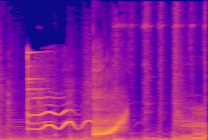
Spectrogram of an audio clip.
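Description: Cartoon sound effects over light background music: a wobbling, wavering tone about a third of a second in, followed by a quick rising whistle-like glide at about a second.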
